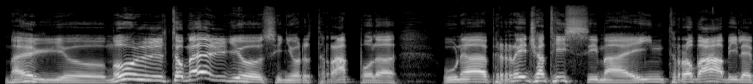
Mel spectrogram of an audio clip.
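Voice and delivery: theatrical prize announcement, swelling at the end; butler as showman. Acted. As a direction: tease the prize, then trumpet it.

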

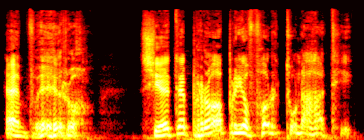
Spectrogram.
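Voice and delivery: slow, wistful, drawn-out words; moved, tearful. A narrator's reading. Scrooge watching in the dark, moved and wistful. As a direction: echo it wistfully, close to tears. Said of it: "sentì una lacrima calda".

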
